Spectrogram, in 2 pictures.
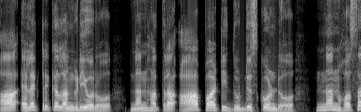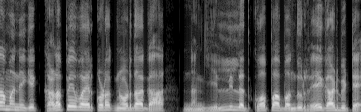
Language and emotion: Kannada, angry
